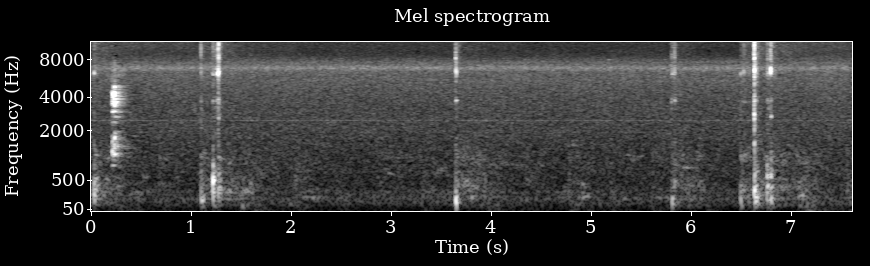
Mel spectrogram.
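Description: Faint computer mouse clicks, about six or seven short sharp ones scattered through, some in quick pairs, over quiet room tone.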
